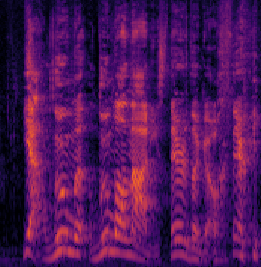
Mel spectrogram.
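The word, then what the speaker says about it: Lou Malnati's: Yeah, but it's not spelled like Illuminati's. It's like, I forgot how it's spelled, but it sounds like Illuminati's. Yeah, Lumalnati's.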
